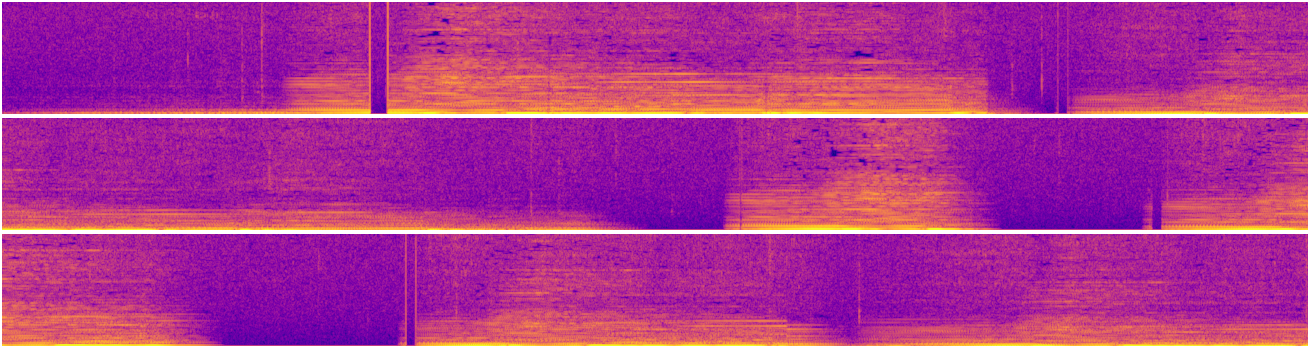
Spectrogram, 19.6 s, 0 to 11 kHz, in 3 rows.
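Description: Sampled Bazantar, a five-string acoustic bass with sympathetic strings (8Dio Kontakt library), playing deep bowed solo phrases: about six phrases of one to five seconds each, broken by short silences, on shifting low pitches.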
